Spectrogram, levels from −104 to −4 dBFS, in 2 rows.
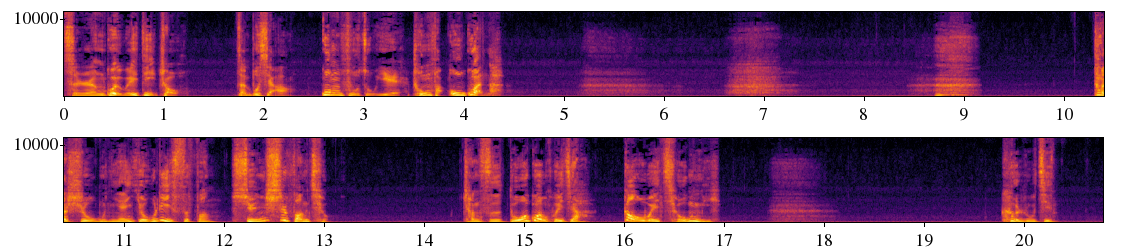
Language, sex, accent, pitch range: Chinese, male, native, 70-80 Hz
